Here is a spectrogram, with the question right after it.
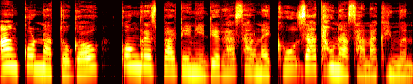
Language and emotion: Bodo, surprised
